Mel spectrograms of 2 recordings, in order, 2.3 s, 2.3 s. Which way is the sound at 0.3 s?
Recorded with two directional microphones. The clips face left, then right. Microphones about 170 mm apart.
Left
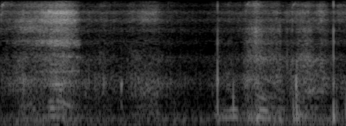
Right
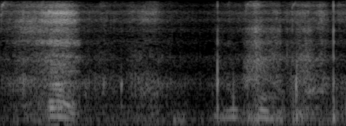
65° right (ahead or behind).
